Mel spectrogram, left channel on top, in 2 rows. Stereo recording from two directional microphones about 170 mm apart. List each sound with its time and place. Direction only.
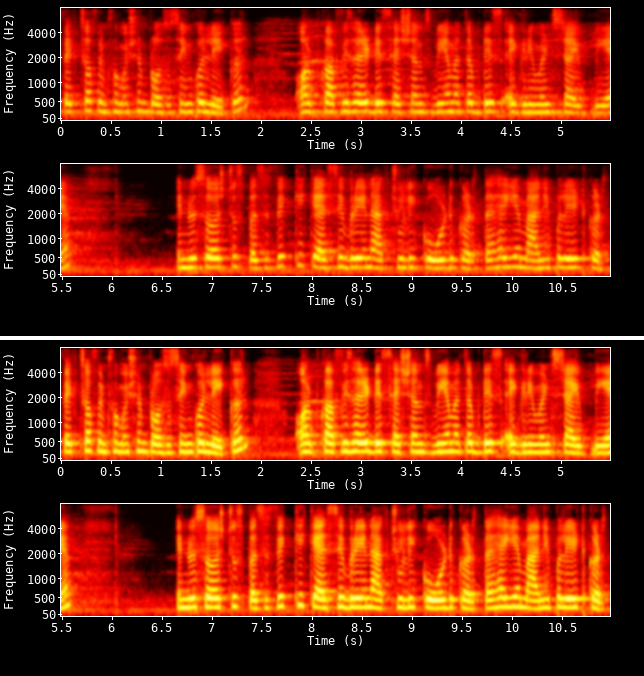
0.0 s a woman's voice: 35° right (ahead or behind)
6.7 s a woman's voice: 35° right (ahead or behind)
